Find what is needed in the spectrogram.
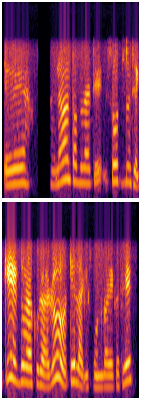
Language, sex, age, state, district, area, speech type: Nepali, female, 18-30, West Bengal, Kalimpong, rural, conversation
